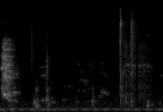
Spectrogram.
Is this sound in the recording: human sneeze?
no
